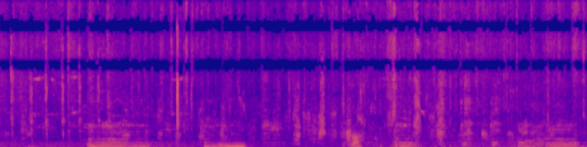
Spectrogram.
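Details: Jindo dogs on a winter Saturday morning in December, with their water frozen so they lick the ice. Short whining yelps, a few rising or falling, come at irregular intervals while a man talks in Korean close by.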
